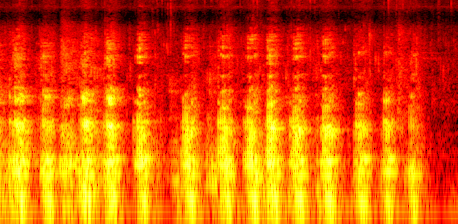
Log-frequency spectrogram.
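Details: A pig at noon time gives a steady series of deep, rough grunts, roughly three each second.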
